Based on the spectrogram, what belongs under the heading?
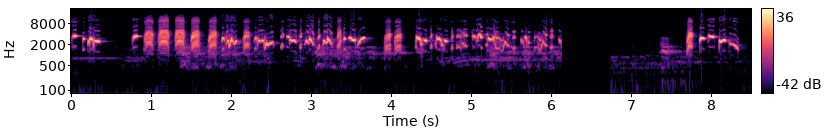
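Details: Sooty-headed bulbul in lively voice, calling other bulbuls: six seconds of rapid, nearly continuous sharp chirps and wavering whistled notes, a brief silence, then a final rising and falling chirpy phrase.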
